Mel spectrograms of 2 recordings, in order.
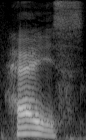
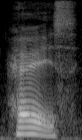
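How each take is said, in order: First: The vowel is a rounded ah-like sound. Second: The vowel is a rounded ah-like sound.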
